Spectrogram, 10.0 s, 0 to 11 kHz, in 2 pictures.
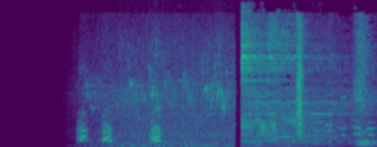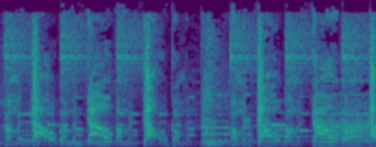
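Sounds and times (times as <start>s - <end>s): dog barking: 1.0s - 2.3s.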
